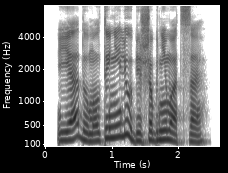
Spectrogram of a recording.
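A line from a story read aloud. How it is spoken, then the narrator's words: Exasperated growl. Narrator (Russian): Прорычал он, когда больше не смог этого выносить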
